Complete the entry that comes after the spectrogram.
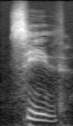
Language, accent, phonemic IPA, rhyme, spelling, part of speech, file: English, General American, /sið/, -iːð, seethe, verb / noun, En-us-seethe.ogg
- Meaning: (verb) Of a liquid or other substance, or a container holding it: to be boiled (vigorously); to become boiling hot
